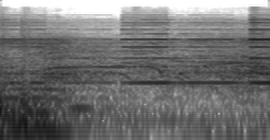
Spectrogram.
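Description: Live concert music over a large PA, recorded from inside the crowd. About half a second in, the bass drops out, leaving high held tones and a tone that rises and falls.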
